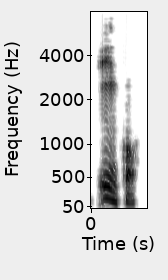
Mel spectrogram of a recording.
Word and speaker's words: inko: 그리고 잉코 잉크 잉코라 바라만 되고 잉코에서 이응 소리가 나, 이응 받침 소리가 나는 그런 말은 있습니다.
